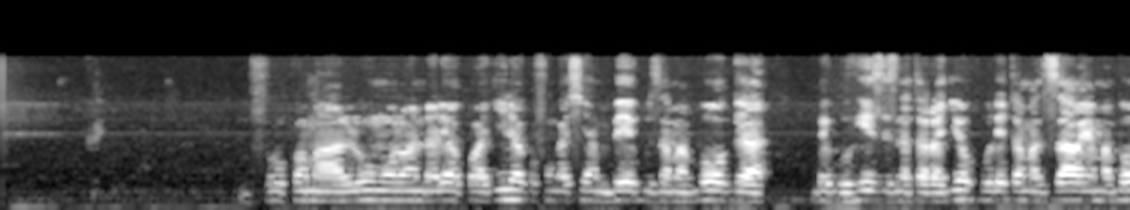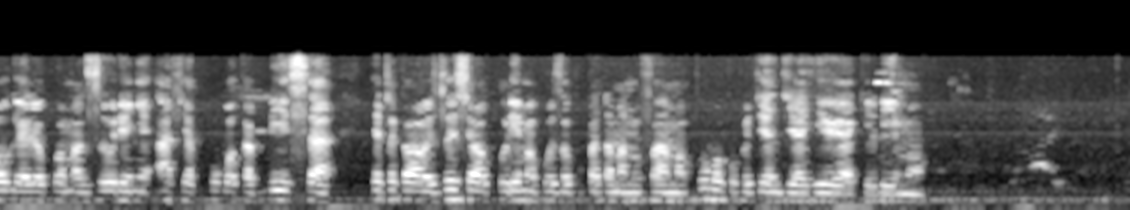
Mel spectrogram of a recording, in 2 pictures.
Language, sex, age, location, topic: Swahili, male, 25-35, Dar es Salaam, agriculture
